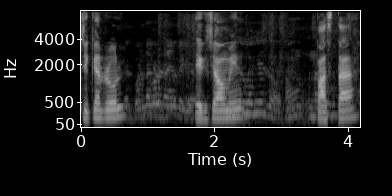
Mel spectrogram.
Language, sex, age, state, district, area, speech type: Bengali, male, 18-30, West Bengal, Uttar Dinajpur, urban, spontaneous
